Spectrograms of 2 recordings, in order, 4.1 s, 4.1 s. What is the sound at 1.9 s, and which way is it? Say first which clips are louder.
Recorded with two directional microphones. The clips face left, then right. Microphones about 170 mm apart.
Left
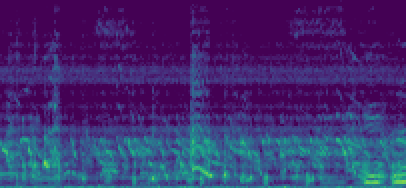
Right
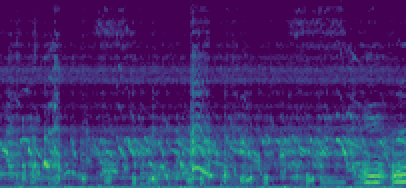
Chicken: left 2 dB; 40° right (ahead or behind).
